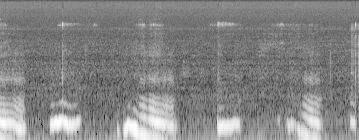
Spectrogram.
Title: Jasmine snoring! #cats #cat #catsurprise #catshorts #cutecat #snoringcatplay #catsnoring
